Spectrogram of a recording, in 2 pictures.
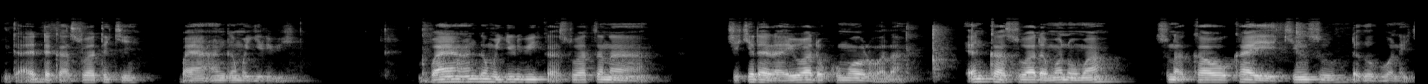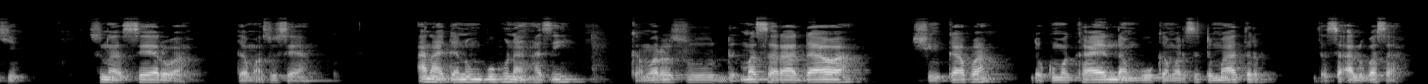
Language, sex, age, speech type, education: Hausa, male, 30-45, spontaneous, tertiary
